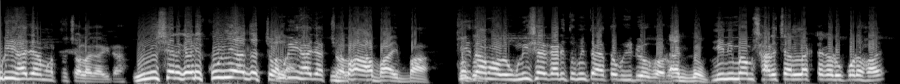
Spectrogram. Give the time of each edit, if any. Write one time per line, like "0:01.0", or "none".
none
